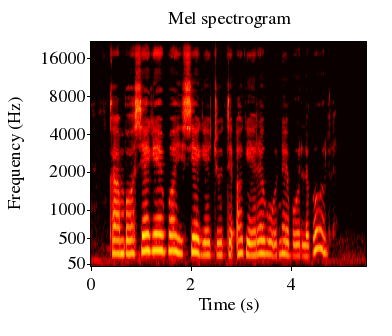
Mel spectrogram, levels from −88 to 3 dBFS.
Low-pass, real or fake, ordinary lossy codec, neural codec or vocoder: none; fake; none; vocoder, 44.1 kHz, 128 mel bands every 512 samples, BigVGAN v2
